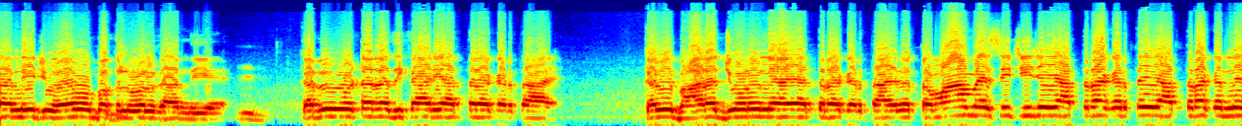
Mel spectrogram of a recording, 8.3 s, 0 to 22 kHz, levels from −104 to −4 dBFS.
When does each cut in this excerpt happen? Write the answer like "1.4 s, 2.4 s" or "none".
none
